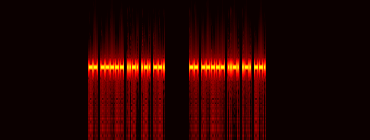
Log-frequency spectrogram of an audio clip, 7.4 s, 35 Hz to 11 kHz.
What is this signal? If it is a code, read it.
Morse code, heard as a keyed tone, about 47 wpm, 700 Hz. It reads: M0FRG M0FRG
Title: DXCC-100 Call Signs - 5 Characters - Repeated 2x - 50wpm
